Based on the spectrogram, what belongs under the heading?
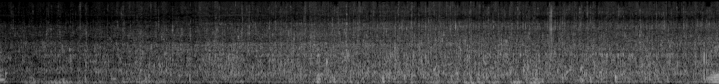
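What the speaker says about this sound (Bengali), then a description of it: "এই যে জলটা আসছে জলটা এখানে পড়ছে এদিক দিয়ে পেরিয়ে যাচ্ছে" Water flowing steadily and falling through a village fishing channel in Birbhum, a constant close rushing stream with splashing, growing slightly louder, no voices.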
